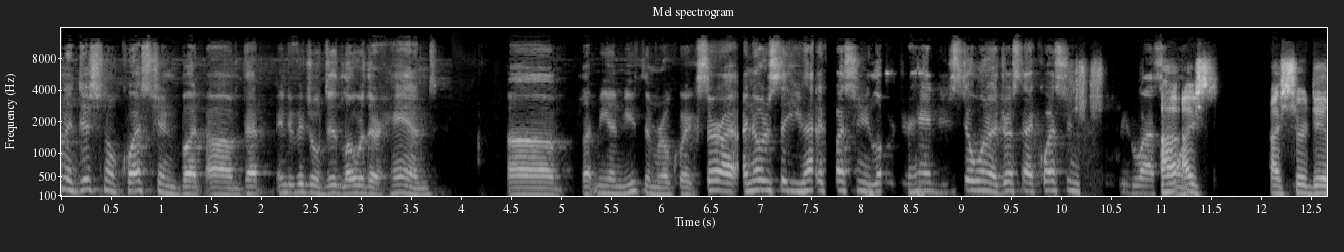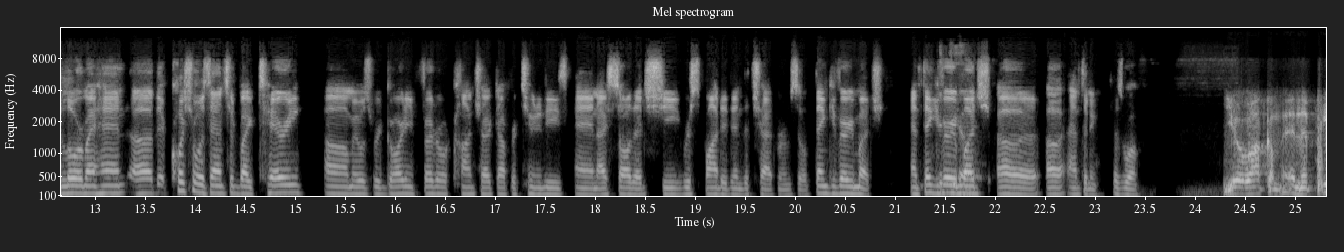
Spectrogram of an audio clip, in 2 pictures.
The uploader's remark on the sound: U.S. SBA & UTSA SBDC Accelerator Zoom Webinar.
